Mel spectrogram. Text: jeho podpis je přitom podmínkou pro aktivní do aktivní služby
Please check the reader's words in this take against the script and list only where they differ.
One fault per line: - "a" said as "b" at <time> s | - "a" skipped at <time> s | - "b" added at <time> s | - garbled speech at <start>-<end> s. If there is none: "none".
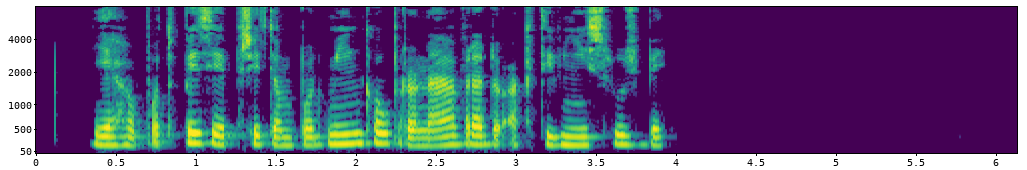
- "aktivní" said as "návrat" at 2.4 s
